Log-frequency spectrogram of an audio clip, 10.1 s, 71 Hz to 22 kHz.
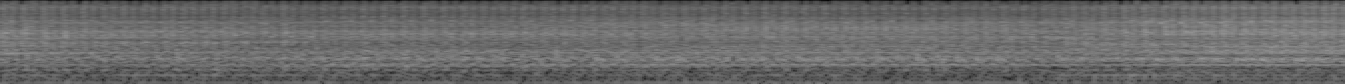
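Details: Volkswagen Passat 2.0 TDI diesel at idle with a fast, fairly even ticking clatter of about three per second over the rumble, a strange noise from the engine bay; source not pinned down.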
